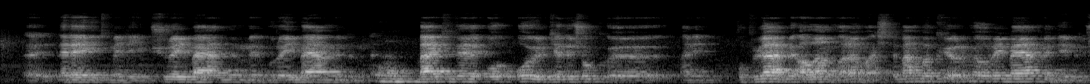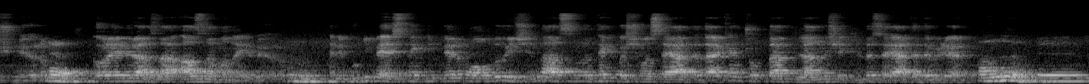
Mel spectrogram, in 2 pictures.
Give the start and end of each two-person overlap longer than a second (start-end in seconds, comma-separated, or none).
none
